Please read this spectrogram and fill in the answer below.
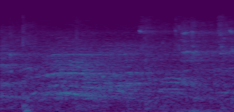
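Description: Faint game sound from a basketball court: a ball being dribbled on a hardwood floor, under a low hall ambience.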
